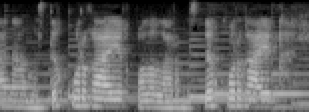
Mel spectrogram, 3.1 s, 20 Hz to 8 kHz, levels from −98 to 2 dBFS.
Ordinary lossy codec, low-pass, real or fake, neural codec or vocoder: none; 7.2 kHz; real; none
